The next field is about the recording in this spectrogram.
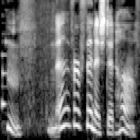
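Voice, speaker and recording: Stern wise swordswoman mentor in a game, measured and commanding, mellow tone, faint music. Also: medium pitch, very animated, creaky. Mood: cool, probing. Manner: measured, probing, authoritative. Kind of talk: dramatic video game voice acting.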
